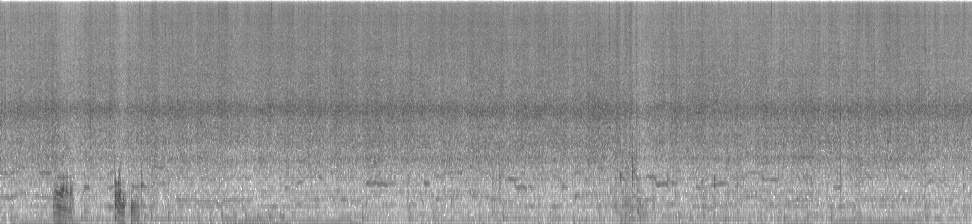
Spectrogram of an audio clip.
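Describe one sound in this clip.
A wooden spoon scrapes and stirs vegetables in a pan.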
